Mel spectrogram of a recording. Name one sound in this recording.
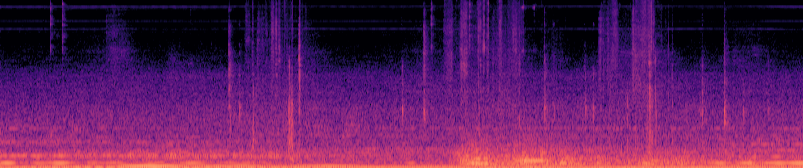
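Keyboard keys click softly now and then.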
